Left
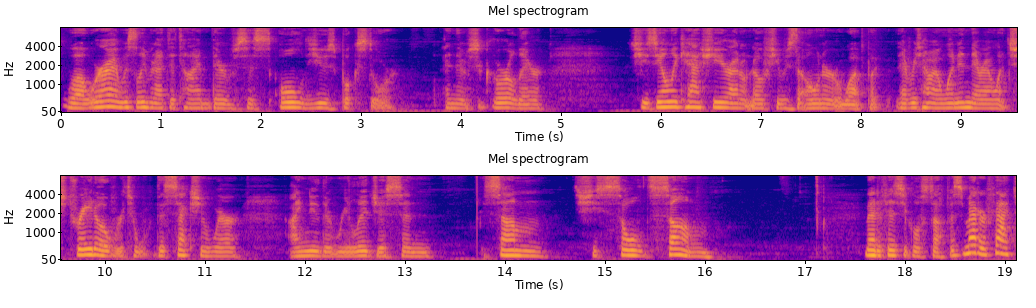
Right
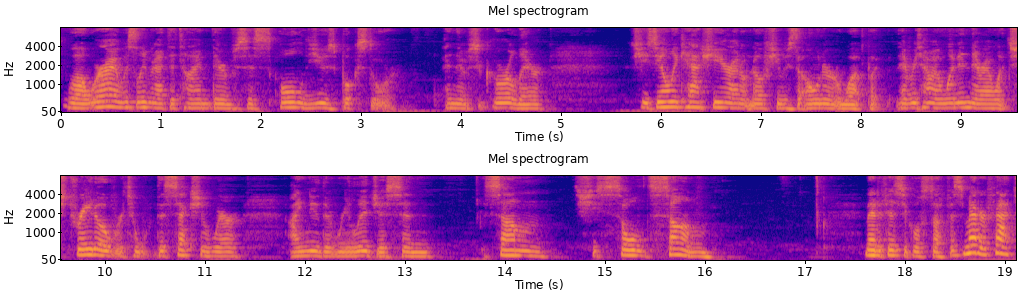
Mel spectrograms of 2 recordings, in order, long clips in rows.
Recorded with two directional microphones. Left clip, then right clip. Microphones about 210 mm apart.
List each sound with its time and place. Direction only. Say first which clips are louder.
0.1 s speech: left 1 dB; 40° left (ahead or behind)
17.1 s typing: left 2 dB; 45° left (ahead or behind)
17.6 s speech: left 1 dB; 45° left (ahead or behind)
